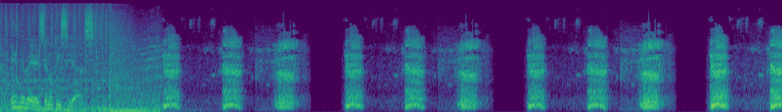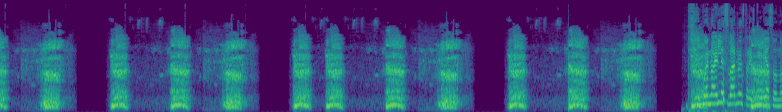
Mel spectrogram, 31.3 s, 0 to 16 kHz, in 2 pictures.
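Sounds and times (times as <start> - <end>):
speech: 0.2 - 2.3, 3.2 - 3.7, 29.9 - 31.2
kangaroo guttural grunting: 3.2 - 6.2, 6.8 - 9.9, 10.5 - 13.5, 14.1 - 17.2, 17.8 - 20.8, 21.4 - 25.1, 25.7 - 28.8, 30.6 - 31.0
laughter: 29.4 - 29.9.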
